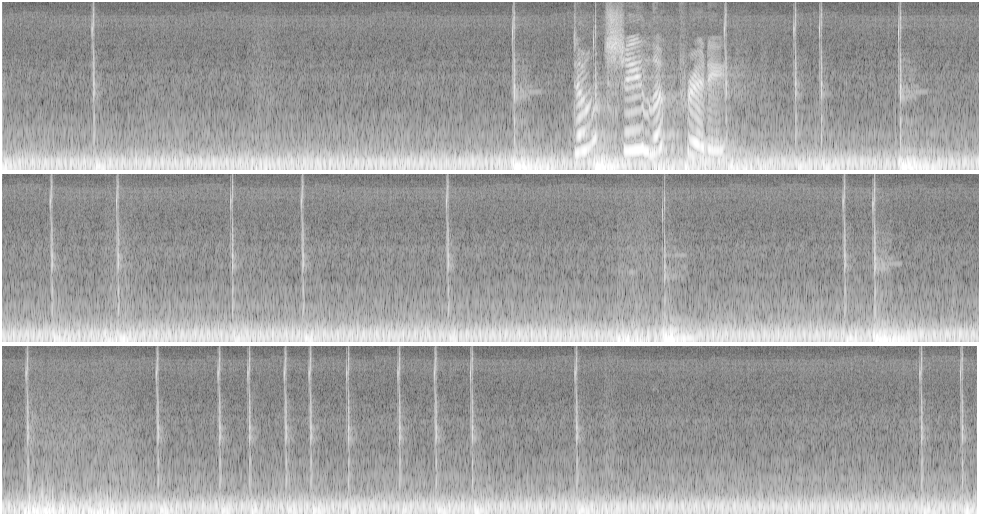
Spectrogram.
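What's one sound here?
Short soft clicks tick now and then as menu choices change.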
